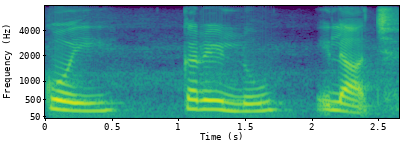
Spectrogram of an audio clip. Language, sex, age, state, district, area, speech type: Punjabi, female, 30-45, Punjab, Jalandhar, urban, spontaneous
